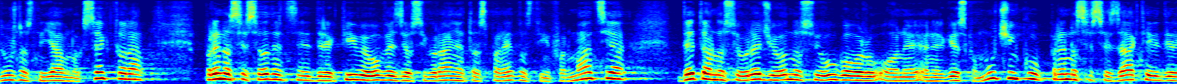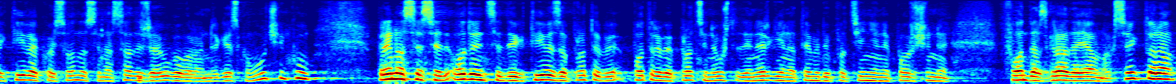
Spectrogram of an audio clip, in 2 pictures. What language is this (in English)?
Croatian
